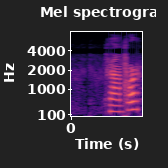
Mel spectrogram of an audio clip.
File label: Police Sheriff Dispatch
